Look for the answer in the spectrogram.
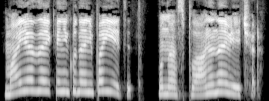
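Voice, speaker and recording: A woman's voice: sits high, moderate pace, a bit bright, clean tone, dry recording, pitched above the performer's own voice. A woman voicing a teasing, mocking young man in an audiobook reading.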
